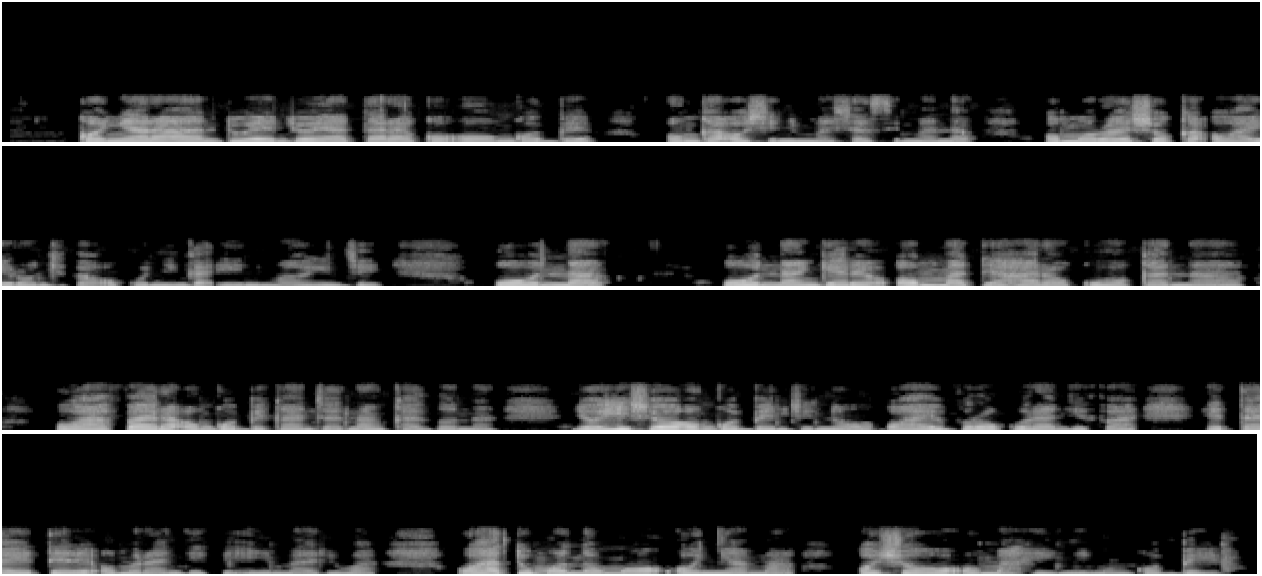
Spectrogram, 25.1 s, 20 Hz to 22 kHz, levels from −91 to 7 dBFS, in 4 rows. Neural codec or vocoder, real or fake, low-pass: none; real; 7.2 kHz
